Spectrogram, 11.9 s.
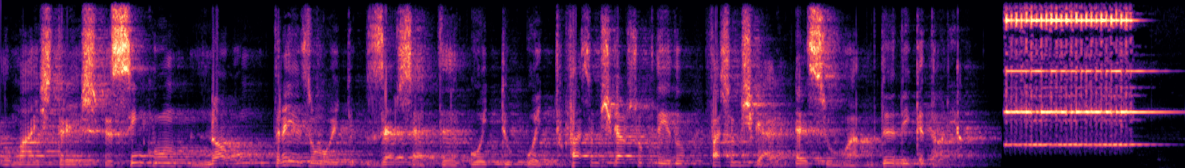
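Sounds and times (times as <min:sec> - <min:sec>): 
speech: 0:00.2 - 0:09.7
loud bright telephone bell ringing: 0:10.0 - 0:11.8.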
